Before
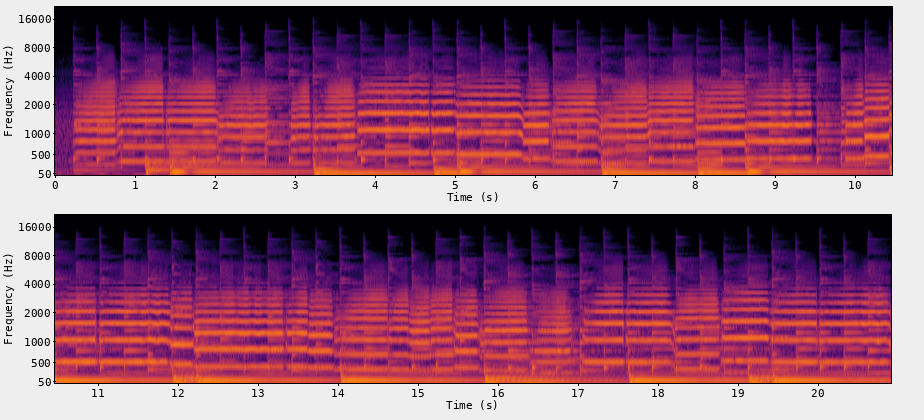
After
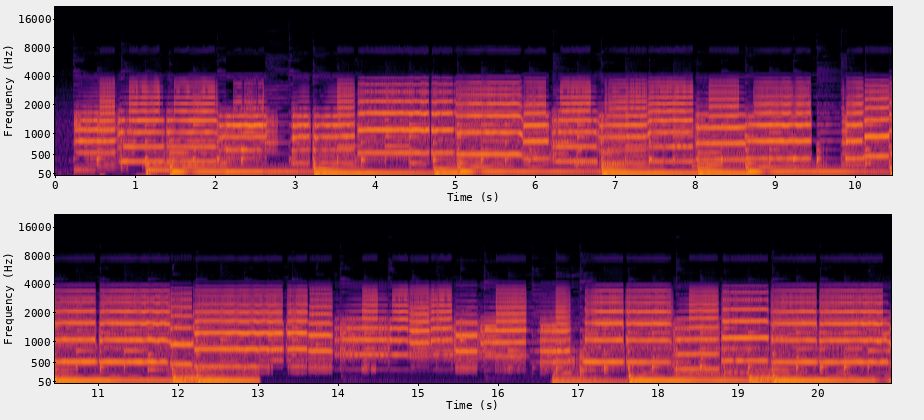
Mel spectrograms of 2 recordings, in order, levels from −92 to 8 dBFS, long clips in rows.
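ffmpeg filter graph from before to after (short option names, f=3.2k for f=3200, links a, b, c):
-filter_complex "[0:a]asettb=1/sr,asplit=3[a][b][c];[a]atrim=end=2.134[d];[b]atrim=start=2.13:end=2.59,asetpts=PTS-STARTPTS,afade=t=in:d=0.004:c=qsin,afade=t=out:st=0.456:d=0.004:c=qsin,lowpass=f=1.5k:w=0.5412,lowpass=f=1.5k:w=1.3066,aecho=1:1:1.8:0.99,atrim=end_sample=20286[e];[c]atrim=start=2.586[f];[d][e]acrossfade=d=0.004:c1=hsin:c2=qsin[g];[g][f]acrossfade=d=0.004:c1=qsin:c2=hsin,asettb=1/sr,asplit=3[h][i][j];[h]atrim=end=13.014[k];[i]atrim=start=13.01:end=16.68,asetpts=PTS-STARTPTS,afade=t=in:d=0.004:c=qsin,afade=t=out:st=3.666:d=0.004:c=qsin,highpass=670,highshelf=f=4.9k:g=-7.5,aeval=exprs='val(0)+0.00112*(sin(2*PI*50*n/s)+sin(2*PI*2*50*n/s)/2+sin(2*PI*3*50*n/s)/3+sin(2*PI*4*50*n/s)/4+sin(2*PI*5*50*n/s)/5)':c=same[l];[j]atrim=start=16.676[m];[k][l]acrossfade=d=0.004:c1=hsin:c2=qsin[n];[n][m]acrossfade=d=0.004:c1=qsin:c2=hsin,acrossover=split=2600[o][p];[p]acompressor=threshold=-47dB:ratio=4:attack=1:release=60[q];[o][q]amix=inputs=2:normalize=0,afwtdn=0.0562,acompressor=threshold=-27dB:ratio=2,volume=7dB"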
